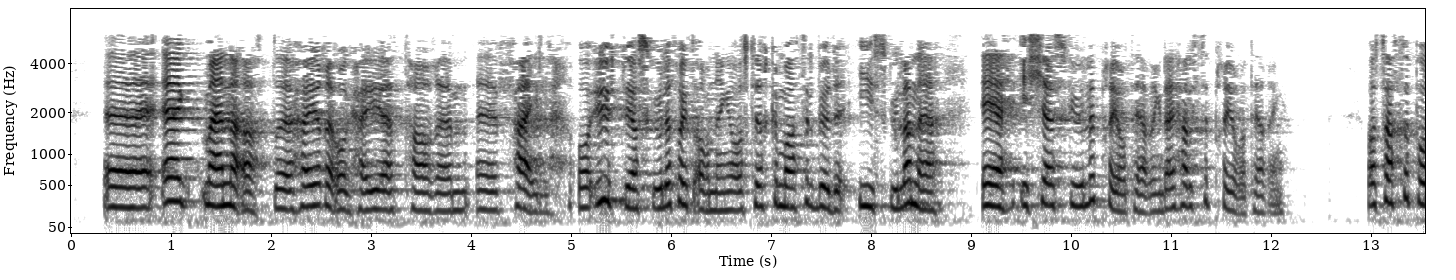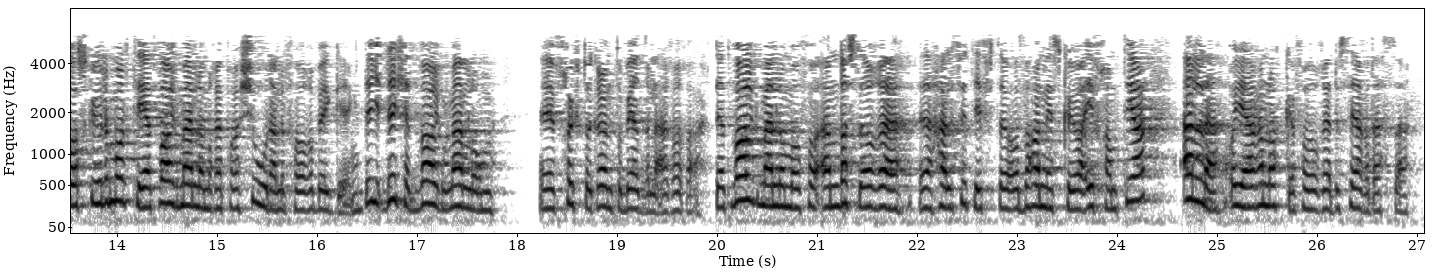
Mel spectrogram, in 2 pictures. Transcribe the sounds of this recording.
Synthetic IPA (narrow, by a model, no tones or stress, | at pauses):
ɛɡmæɪnəɾɑt̪hœʏʁəʔɔɡhœʏət̪ʰɑːʁ | fæɪlɔʔʉːt̪ʰʋiːəskʉːləfʁʏk̚t̪ɔʁd̪ɪŋəɔst̪ʏʁkəmɑːt̪ʰːɪlbʉːd̪əɪskʉːlɑnə | ɛɪçːəæɪskʉːləpʰɾɪʊɾɪt̪ʰeːɾɪŋd̪ɛæɦɛlsəpʰʁɪʊɾɪt̪ʰeːɾɪ̰ŋ | ɔsɑt̪səpʰɔskʉːləmoːlt̪ʰiːɛɪt̪ʋɑlɡmɛlːɔmʁɛpɑʁɑʂuːnɛlːəfoːɾəbʏɡːɪ̰ŋd̪ɛd̪ɛɾɪçːəɛt̪ʋɑlɡmɛlːɔm | fɾʉkt̪əɡʁœnt̪ɔbeːd̪ɾəlæ̰ːʁɑʁə̰d̪̥ɛæɛt̪ʋɑlɡmɛlːɔmɔfoːʔɛnd̪ɑst̪œrəhɛlsəʉːt̪jɪft̪əɔbəɦɑnd̪lɪŋskʰʉəɪfɾɛmt̪ʰiːɑʔɛlːəɾɔ̰jæːɾənɔkːəfɔɾɔɾɛd̪ʉseːɾəd̪ɛsːə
